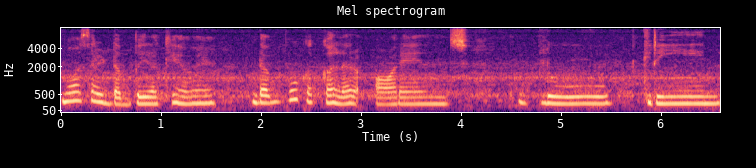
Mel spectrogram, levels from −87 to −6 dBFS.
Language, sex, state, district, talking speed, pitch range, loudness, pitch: Hindi, female, Bihar, Katihar, 120 wpm, 205-235 Hz, -16 LUFS, 210 Hz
